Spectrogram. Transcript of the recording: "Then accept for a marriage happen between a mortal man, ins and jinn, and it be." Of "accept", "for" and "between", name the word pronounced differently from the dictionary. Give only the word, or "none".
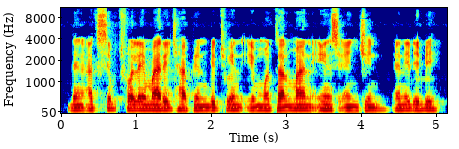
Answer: for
